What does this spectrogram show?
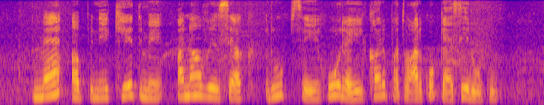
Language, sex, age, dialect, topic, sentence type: Hindi, female, 18-24, Marwari Dhudhari, agriculture, question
